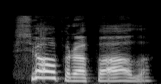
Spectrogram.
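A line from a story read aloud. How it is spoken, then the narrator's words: Sobbing. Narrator (Russian): рыдала она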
